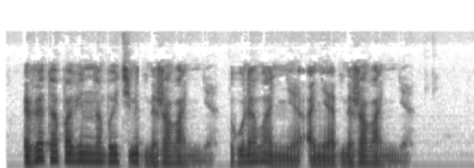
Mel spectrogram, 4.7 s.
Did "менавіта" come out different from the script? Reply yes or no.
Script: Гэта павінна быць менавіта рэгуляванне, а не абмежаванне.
yes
